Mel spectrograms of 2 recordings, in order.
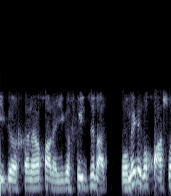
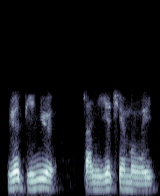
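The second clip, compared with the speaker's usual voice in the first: Bible reading in Henan dialect; measured Henan dialect recitation; 3 semitones lower than usual. Shown as a demonstration. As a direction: read scripture in a rustic Henan accent. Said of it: "用河南话".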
